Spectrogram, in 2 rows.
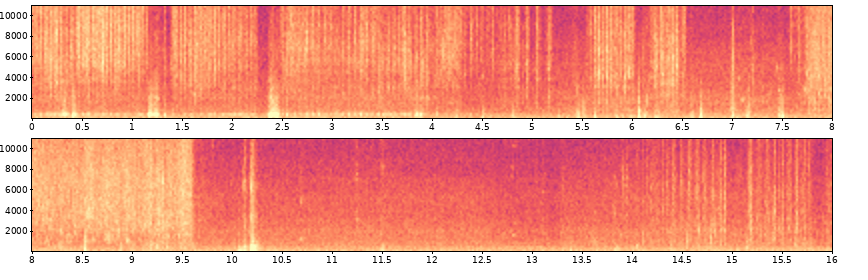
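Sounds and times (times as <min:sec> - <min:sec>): steady hiss: 0:00.0 - 0:06.7.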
